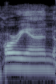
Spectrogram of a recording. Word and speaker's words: Rorion: So whether it's Royce that you might know from the UFC, or Rickson, or Horian, or any of the other guys whose name actually start with R, but it's pronounced H.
